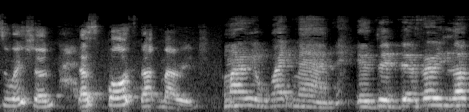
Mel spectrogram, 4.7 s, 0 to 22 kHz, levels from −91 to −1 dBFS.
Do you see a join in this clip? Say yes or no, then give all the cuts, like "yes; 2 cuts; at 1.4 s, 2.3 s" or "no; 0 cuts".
yes; 1 cut; at 2.2 s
